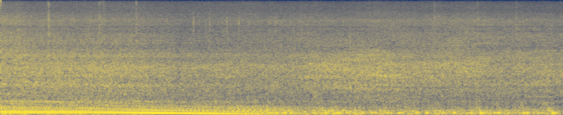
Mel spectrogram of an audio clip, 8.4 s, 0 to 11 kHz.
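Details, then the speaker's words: Built 2.5 block hybrid swap with turbo and stage 2 cams, just past 1000-mile break-in, heard with windows down. Deep rumble rolling to a stop, then choppy idle lope dipping and recovering; normal cam lope. "So it kind of drops in RPMs and then it goes back up."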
